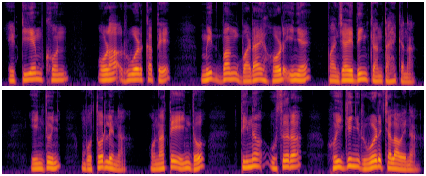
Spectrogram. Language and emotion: Santali, fearful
